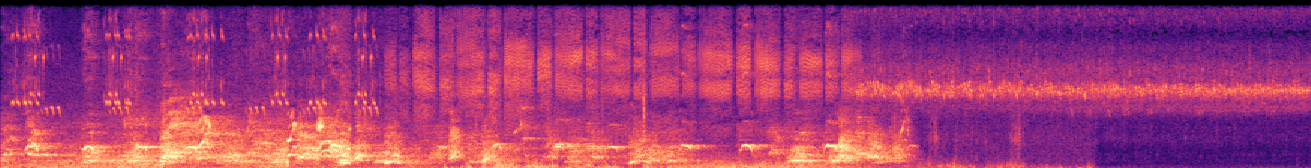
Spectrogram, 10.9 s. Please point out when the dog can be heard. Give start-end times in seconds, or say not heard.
0.0-7.7.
